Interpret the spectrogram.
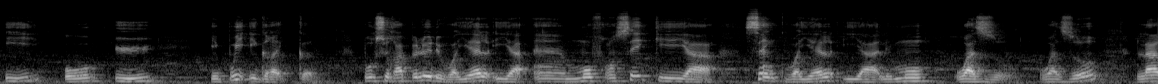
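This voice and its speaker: A man's voice: medium pitch, warm tone, slight background noise. A man teaching a French literacy lesson, spelling letters and syllables aloud one at a time and repeating them for adult learners.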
